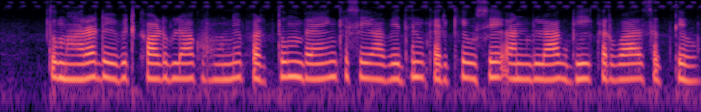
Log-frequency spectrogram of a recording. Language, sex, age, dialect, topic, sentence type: Hindi, female, 18-24, Awadhi Bundeli, banking, statement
